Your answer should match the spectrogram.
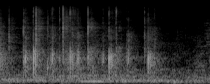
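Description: Scattered clapping from a few people, quick irregular claps that thin out about a second and a half in.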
